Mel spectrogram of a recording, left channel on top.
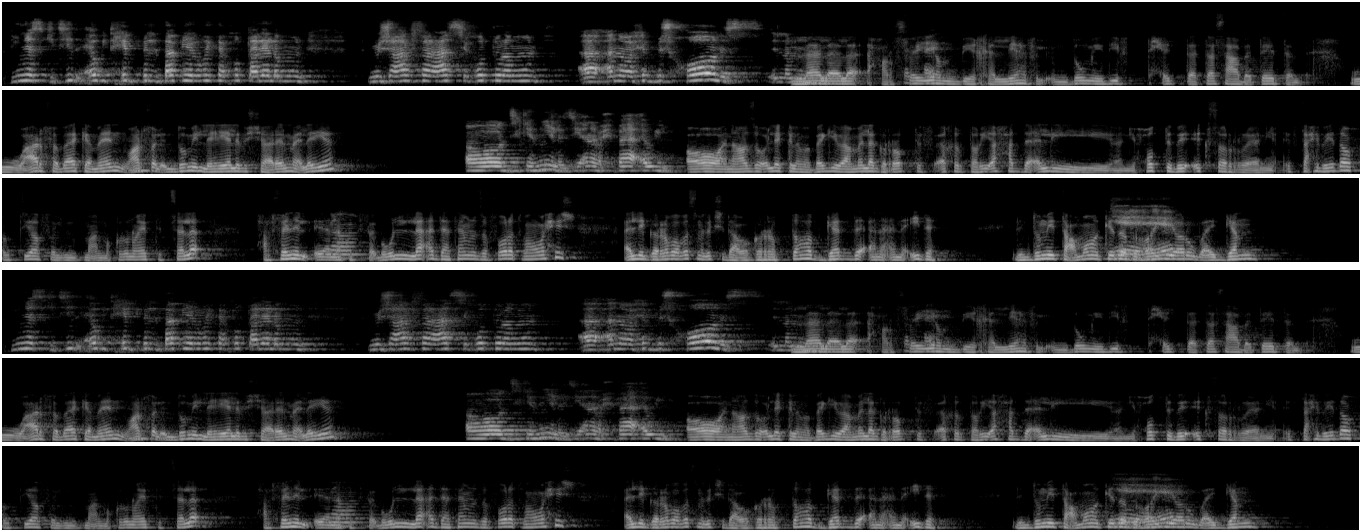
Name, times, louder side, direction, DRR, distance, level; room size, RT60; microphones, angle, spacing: voice 1, 0.1-3.4 3.7-5.4 5.8-8.4 9.0-9.4 14.8-15.2 18.2-20.3 30.4-30.8 38.2-38.9, left 4 dB, 80° left, 8 dB, 1.3 m, -30 dB
voice 2, 7.9-16.9 20.4-29.2 29.7-32.9 33.4-36.5 37.3-39.7, left 2 dB, 25° left, 13 dB, 0.4 m, -31 dB
24.0 x 8.7 x 5.9 m, 1.1 s
head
